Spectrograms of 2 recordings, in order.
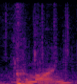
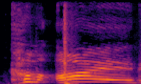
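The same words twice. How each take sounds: First: Soft, low coaxing; low aside. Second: Loud, raised-pitch exclamation; loud coaxing. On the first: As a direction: drop the voice low and quiet. First of two contrasting pleas. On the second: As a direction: push it out louder and higher. Second plea, escalated. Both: Real, not acted.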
